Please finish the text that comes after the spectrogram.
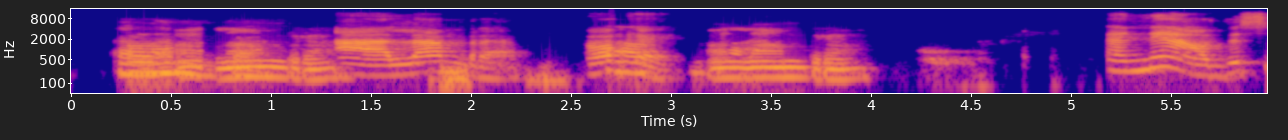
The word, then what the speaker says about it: Alhambra: And we pronounce, you'll hear this as Alhambra, or people who live in California near this town with the same name. It is not Alhambra, it is Alhambra. Alhambra.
